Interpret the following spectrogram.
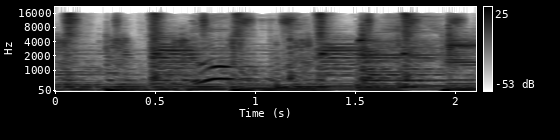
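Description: Studio recording of a blues band playing: a steady drum beat under a full bass line and guitar, with a short upward slide in the melody line a little under a second in.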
